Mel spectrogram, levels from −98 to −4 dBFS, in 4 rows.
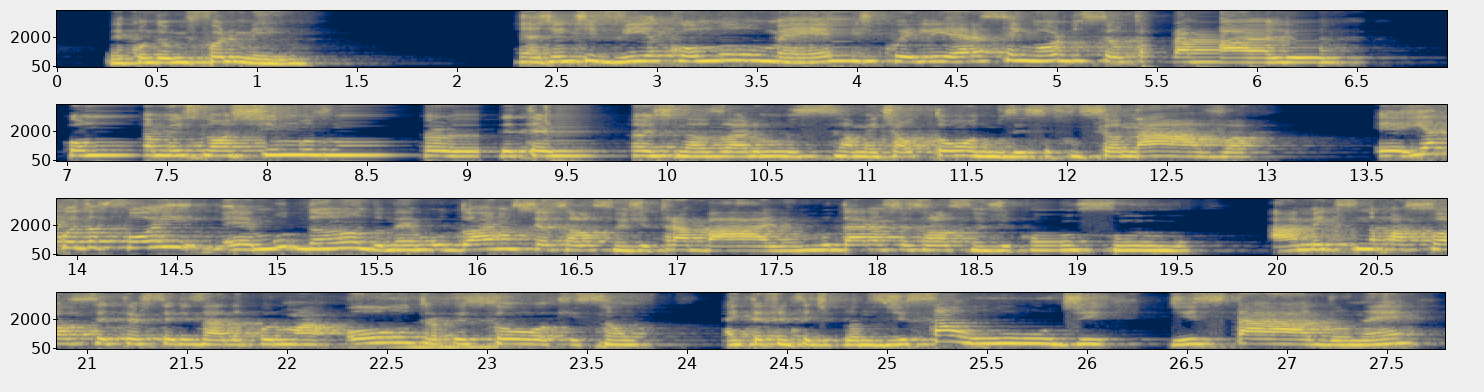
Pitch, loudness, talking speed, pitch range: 210 Hz, -15 LUFS, 140 wpm, 195-235 Hz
